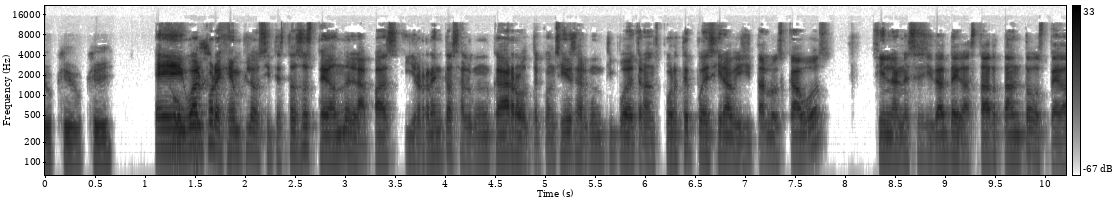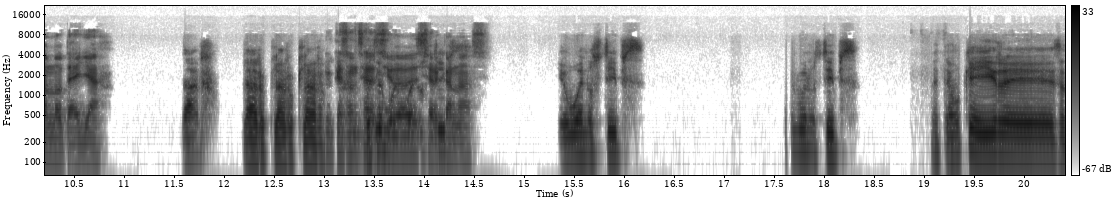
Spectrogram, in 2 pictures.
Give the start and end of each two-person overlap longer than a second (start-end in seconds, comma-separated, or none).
13.0-14.5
